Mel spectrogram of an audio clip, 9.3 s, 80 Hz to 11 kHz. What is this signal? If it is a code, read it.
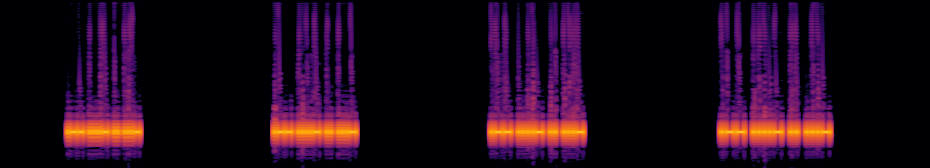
Morse code, heard as a keyed tone, about 58 wpm, 700 Hz. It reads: W4IV W4IV W4IV W4IV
